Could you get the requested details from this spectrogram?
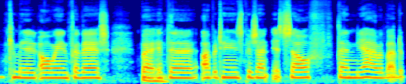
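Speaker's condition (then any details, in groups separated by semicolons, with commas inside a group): Deafness; hearing loss found second grade, had passed tests via cues, hearing aids third grade, cochlear implants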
